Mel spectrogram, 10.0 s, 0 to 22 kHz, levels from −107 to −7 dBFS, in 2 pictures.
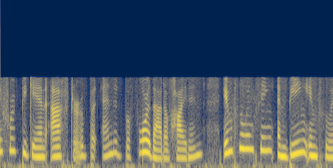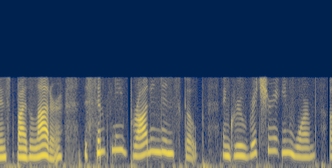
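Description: Speech over a telephone-band line, with nothing above about 3.8 kHz. Voice and background drop together by about 9 dB from 1.37 to 2.13 s, then by about 8 dB from 6.49 s to the end. That's a sudden gain jump, likely a digital gain change applied without a ramp.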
